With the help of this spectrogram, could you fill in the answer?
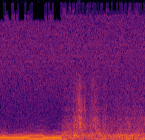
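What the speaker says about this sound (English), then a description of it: "It's rather noisy in a rally car at full flight." Inside a rally car at full speed on a forest stage, a loud engine note holds high, then drops sharply at a gear change and climbs again amid rough, noisy cabin rumble.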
